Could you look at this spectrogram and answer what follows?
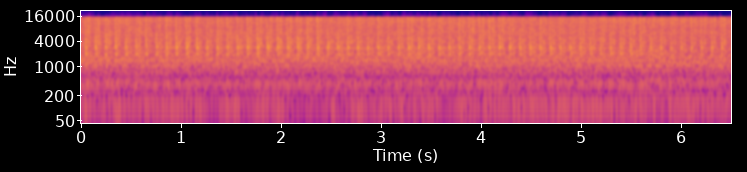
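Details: Hydraulic lifters knocking (стук гидрокомпенсаторов): sharp, light, evenly paced ticking about three times a second over a quiet idle, a noisy lifter clattering in the top end.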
